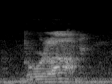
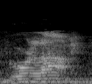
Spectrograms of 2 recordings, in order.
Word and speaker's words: Gorlami: Gorlami. – Mi scusi, con me? – Gorlami. – Ancora una volta. – Gorlami.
